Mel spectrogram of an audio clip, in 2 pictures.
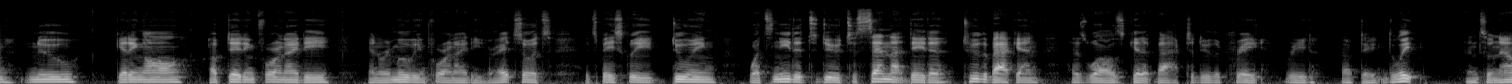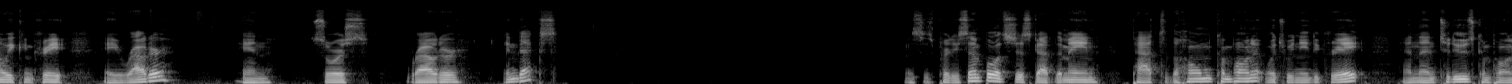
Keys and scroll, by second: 17.6 super+n, 23.8 Return, 26.5 super+s.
